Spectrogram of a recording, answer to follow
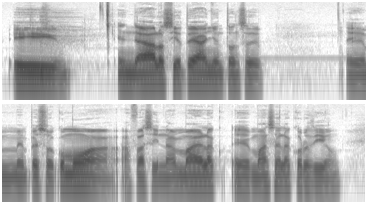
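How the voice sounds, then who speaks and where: Flat, monotone intonation marks this fairly slow delivery. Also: man, medium pitch for a man. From Long Island, New York, of Dominican parents. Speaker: merengue accordionist. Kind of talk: casual interview chat.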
